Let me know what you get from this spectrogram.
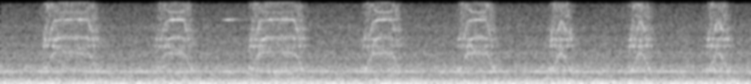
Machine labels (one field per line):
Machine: slide rail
